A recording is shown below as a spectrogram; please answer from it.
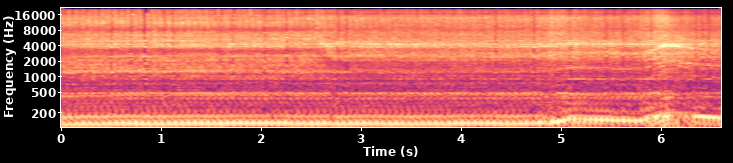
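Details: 1980 Honda Goldwing GL1100, carbs just overhauled and likely out of sync, started cold around 3°C: low droning idle that wavers and dips, speed hunting; rough uneven cold idle before warm-up.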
